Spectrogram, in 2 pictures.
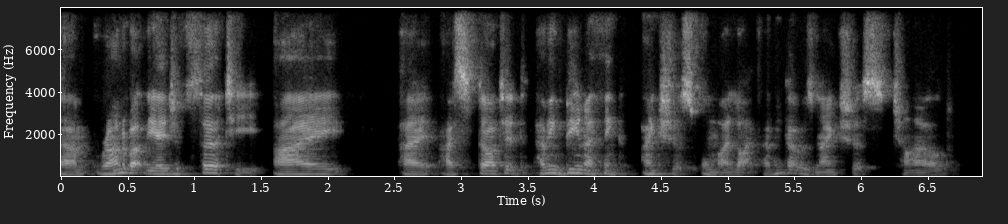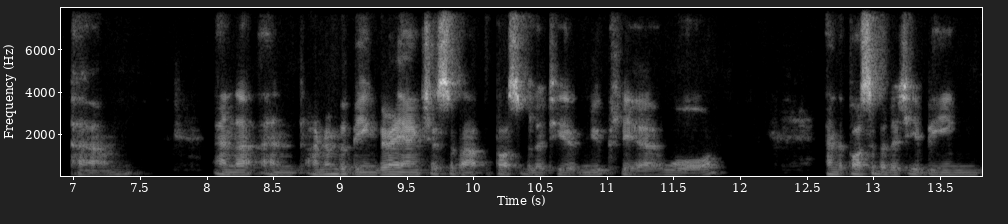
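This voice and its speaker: Somewhat breathy and fairly quick, a man of medium pitch talks with an English accent and ordinary pitch variation. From England. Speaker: sustainability leader and facilitator. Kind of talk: personal talk to online group.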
